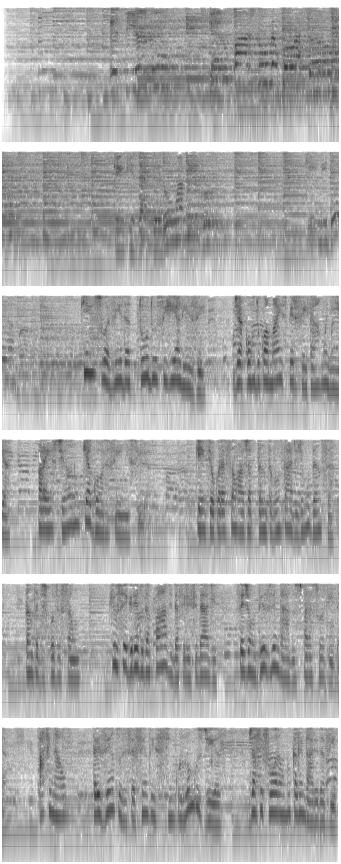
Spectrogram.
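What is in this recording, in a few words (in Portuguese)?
ANO NOVO NEUTRO, Feminino; Telemensagens; Natal e Ano novo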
